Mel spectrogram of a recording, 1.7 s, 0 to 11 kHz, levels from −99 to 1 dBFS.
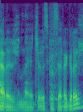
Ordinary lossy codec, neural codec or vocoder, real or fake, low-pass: AAC, 64 kbps; codec, 44.1 kHz, 3.4 kbps, Pupu-Codec; fake; 9.9 kHz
